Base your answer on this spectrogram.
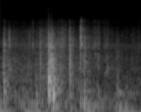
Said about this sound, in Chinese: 猎人想了想，找来一把剪刀，剪开了大灰狼的肚子。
